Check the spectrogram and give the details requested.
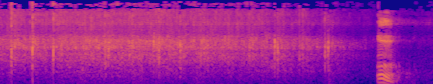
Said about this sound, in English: So thank you, and give yourselves a round of applause, because you make the difference.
